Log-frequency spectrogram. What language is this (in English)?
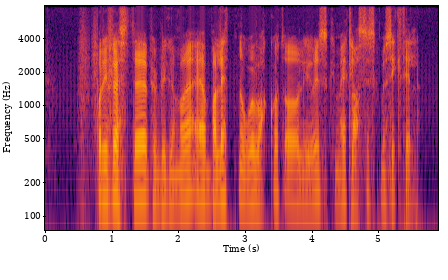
Norwegian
